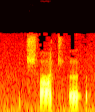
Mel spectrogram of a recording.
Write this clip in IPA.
t͡ʃʰ ɑ t͡ʃʼ ə ʔ

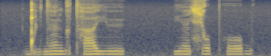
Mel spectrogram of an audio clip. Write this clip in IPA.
ɡ͡ǃ y d ɛ̃ ɡ ə tʰ a j y | j ẽ ɕ o pʰ o b

